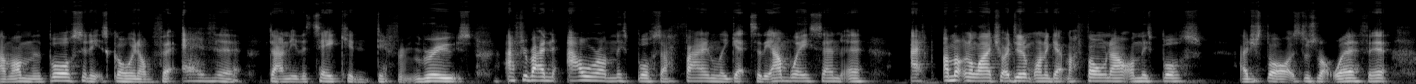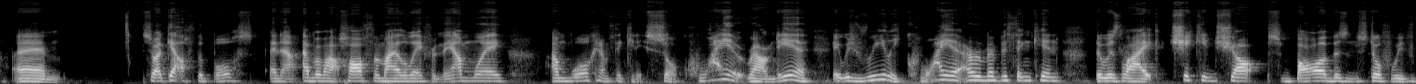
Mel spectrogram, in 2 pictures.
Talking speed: 205 wpm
